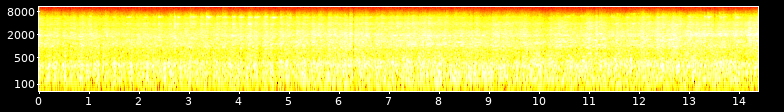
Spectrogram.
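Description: Freight train of open hopper cars rolling past: a steady rumble with the clatter of steel wheels on the rails.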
